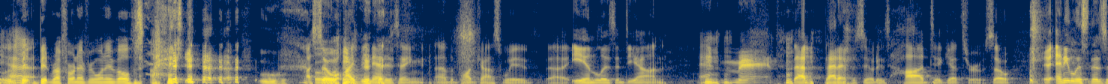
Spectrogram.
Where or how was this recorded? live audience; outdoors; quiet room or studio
live audience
